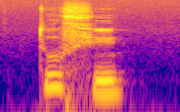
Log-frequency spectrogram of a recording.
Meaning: 1. tufted, clumped 2. heavy, overly done
- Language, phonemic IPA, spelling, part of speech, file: French, /tu.fy/, touffu, adjective, Fr-touffu.ogg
